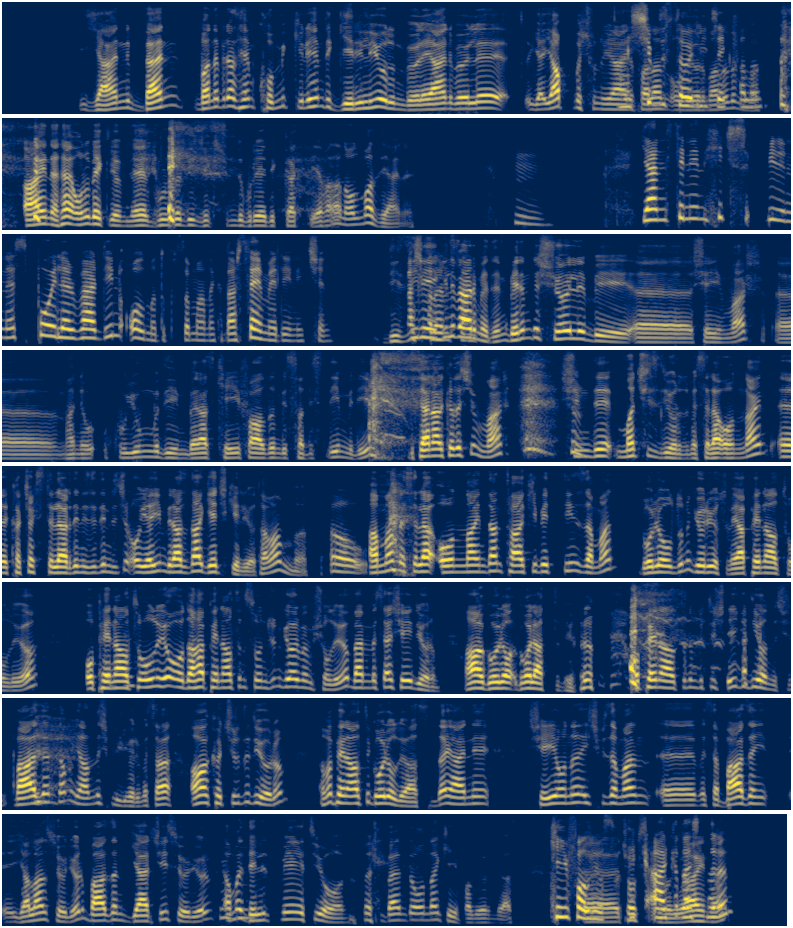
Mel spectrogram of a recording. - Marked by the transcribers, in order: other background noise; tapping; chuckle; chuckle; chuckle; laughing while speaking: "diyorum"; chuckle; chuckle
- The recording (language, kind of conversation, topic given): Turkish, podcast, Dizi spoiler’larıyla nasıl başa çıkıyorsun, bunun için bir kuralın var mı?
